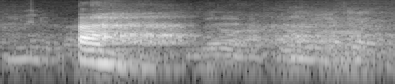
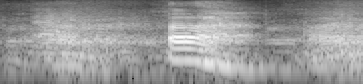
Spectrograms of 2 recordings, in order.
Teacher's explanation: From the very bottom of the throat.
